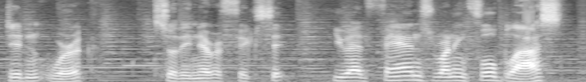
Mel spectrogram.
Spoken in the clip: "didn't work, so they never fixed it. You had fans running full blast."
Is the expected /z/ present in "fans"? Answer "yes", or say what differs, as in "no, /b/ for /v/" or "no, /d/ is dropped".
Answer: yes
